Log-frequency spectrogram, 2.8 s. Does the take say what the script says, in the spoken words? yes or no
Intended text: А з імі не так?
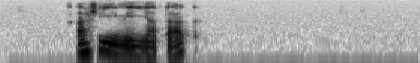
yes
